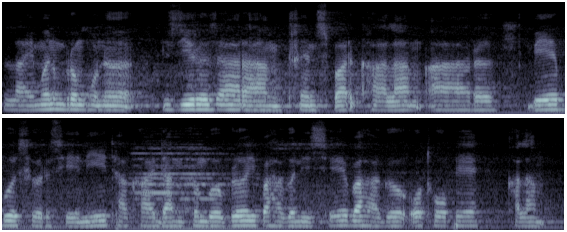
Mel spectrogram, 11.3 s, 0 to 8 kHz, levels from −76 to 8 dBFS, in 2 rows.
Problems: low volume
